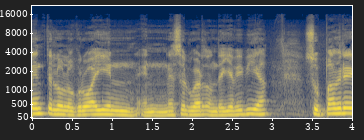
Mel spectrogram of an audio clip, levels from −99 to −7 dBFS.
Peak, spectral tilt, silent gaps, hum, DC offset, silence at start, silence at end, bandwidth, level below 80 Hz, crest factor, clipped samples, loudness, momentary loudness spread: -2 dBFS; -6 dB/octave; none; none; under 0.1%; 0 s; 0 s; 12.5 kHz; -58 dBFS; 12 dB; under 0.1%; -15 LUFS; 6 LU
